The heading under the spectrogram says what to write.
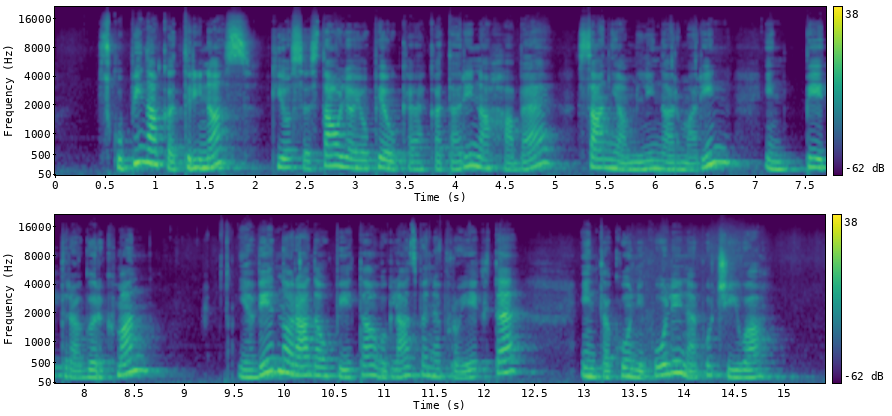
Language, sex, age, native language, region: Slovenian, female, 30-49, Slovenian, Carinthia region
